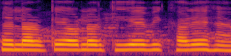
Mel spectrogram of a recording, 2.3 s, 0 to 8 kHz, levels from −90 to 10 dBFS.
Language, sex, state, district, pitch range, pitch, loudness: Hindi, female, Bihar, Vaishali, 235-245 Hz, 240 Hz, -14 LUFS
